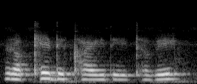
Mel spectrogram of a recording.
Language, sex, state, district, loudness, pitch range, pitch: Chhattisgarhi, female, Chhattisgarh, Sukma, -16 LUFS, 225-245 Hz, 235 Hz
